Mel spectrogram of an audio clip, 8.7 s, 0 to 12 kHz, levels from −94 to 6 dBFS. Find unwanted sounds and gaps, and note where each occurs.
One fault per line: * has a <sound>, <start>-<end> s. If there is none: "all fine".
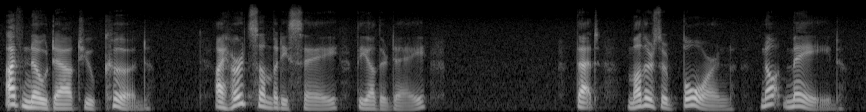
all fine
